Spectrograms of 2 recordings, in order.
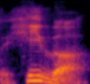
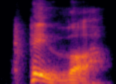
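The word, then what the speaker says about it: Hélà: It also has a meaning of like a rock or a boulder, So Selah rhymes with one of the pronunciations or the spellings of Hela or Hela.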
